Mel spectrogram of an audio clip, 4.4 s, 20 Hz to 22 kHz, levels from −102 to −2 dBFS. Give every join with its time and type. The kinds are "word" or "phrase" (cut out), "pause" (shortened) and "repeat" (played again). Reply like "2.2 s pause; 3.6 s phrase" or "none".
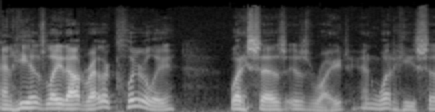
2.5 s word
